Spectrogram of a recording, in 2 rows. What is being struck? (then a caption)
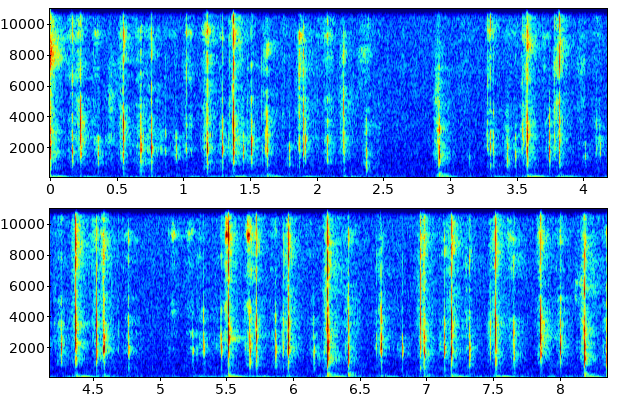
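Low-profile mechanical keyboard, plastic keycaps. Fingertips of both hands type slowly on a black Keychron K3 Pro low-profile mechanical keyboard with plastic keycaps and Gateron Red low-profile switches, resting on a desk mat. The result is a steady stream of short, crisp clicks and clacks with bright edges and quick decay, over a faint constant low hum.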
